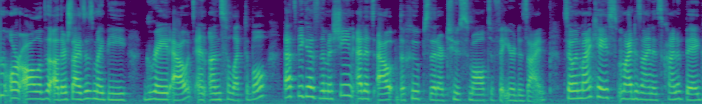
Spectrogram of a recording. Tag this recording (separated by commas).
Speech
